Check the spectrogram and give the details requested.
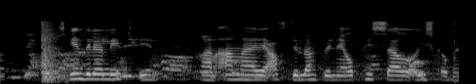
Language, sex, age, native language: Icelandic, male, 11, Icelandic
